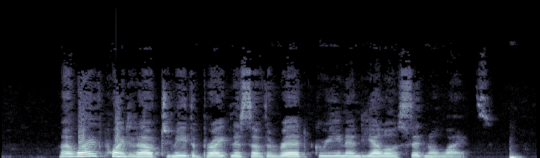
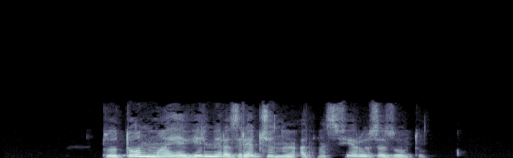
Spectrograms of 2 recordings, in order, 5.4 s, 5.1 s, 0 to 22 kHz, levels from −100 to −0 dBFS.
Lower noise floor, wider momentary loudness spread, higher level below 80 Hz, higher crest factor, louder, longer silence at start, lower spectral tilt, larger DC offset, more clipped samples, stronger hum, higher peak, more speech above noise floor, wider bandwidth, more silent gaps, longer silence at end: second, -66 dBFS vs -88 dBFS; second, 11 LU vs 16 LU; first, -50 dBFS vs -60 dBFS; about the same, 16 dB vs 14 dB; about the same, -15 LUFS vs -16 LUFS; second, 0.6 s vs 1.05 s; about the same, -7 dB/octave vs -6.5 dB/octave; neither; neither; neither; about the same, 0 dBFS vs -2 dBFS; second, 51 dB vs 73 dB; first, 12.5 kHz vs 7.8 kHz; neither; second, 0.2 s vs 0.9 s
